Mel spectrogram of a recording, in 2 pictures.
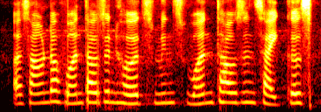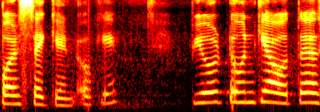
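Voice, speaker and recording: A woman with an Indian accent giving a slow, deliberate lecture, explaining terms one by one in a mix of Hindi and English. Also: fairly high pitch, slight background noise, rough recording.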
